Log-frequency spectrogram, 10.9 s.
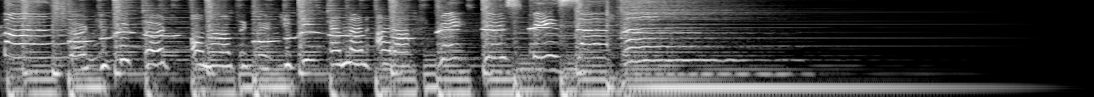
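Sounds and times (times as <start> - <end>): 
jingle: 0.0 - 7.8.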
